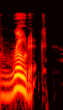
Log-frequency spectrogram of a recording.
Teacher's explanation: the medial consonant sound is a tap. And you‘ll recall that we described the exact situation in which we would expect a tap to appear: when it is an alveolar stop that occurs between two vowels, the second of which is unstressed.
